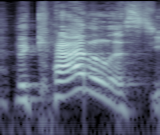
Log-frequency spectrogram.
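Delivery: high, loud dramatic declaration; loud exclaim. Pretend. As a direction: announce it grandly. Teasing repeat of Mel's word.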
